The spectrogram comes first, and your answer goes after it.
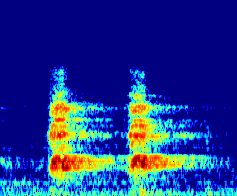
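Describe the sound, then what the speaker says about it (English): A dog outside on a country road at night barks twice, in two short, evenly spaced woofs of moderate loudness, against an otherwise quiet background. "David, there's that dog again"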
